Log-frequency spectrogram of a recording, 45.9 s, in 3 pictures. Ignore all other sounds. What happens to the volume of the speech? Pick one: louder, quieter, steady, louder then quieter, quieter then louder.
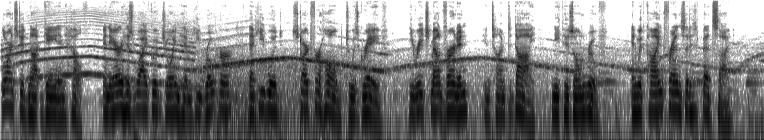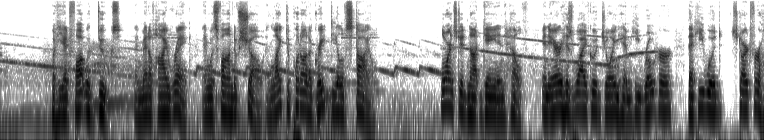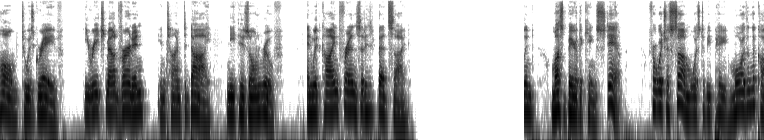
steady.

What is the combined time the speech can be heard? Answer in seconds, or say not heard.
41 s.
